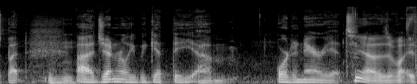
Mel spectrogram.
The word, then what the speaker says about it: Ordinariate: It sounds really close to the Ordinariate form. Just a little syllable, right? Ordinary versus Ordinariate.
